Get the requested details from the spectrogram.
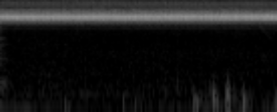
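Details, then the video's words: Well-camouflaged cicada at the Meerkat Magic Valley Reserve on a scorching December afternoon. A loud, shrill continuous buzz carries on unchanged, over faint low knocks toward the end. "SCREAMING BUGS - Cicada THE BUSH THERMOMETER"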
